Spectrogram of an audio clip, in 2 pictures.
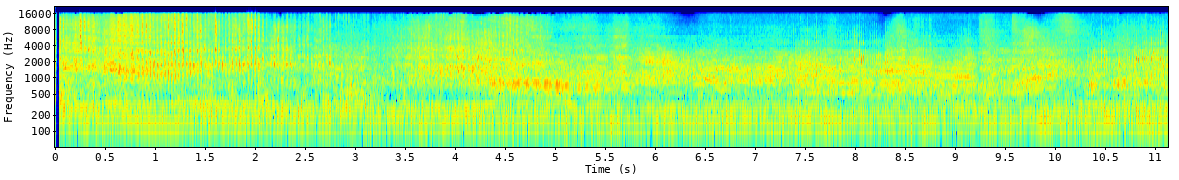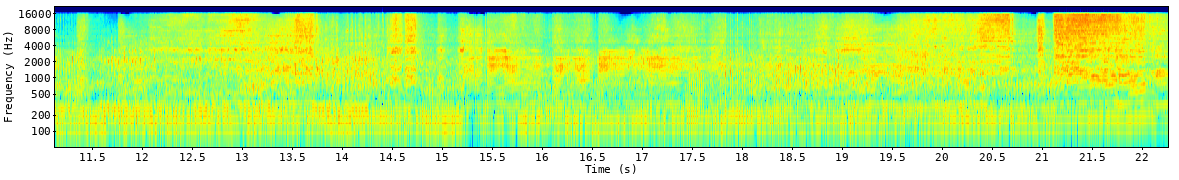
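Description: Two-stroke 250 motocross bikes, a Honda CR250 among them, racing. Their single-cylinder engines rev up and fall back again and again as they are throttled through corners and jumps, with more than one bike heard at once. Near the end one bike passes close by and is louder.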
